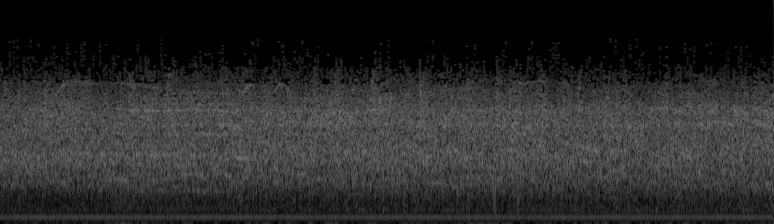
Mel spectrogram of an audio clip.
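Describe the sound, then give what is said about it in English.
A baseball stadium crowd roars as Musial comes to bat in the sixth inning, a steady, unbroken wash of noise for several seconds, with no announcer talking over it and a faint low hum underneath. “Listen to the crowd again.”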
